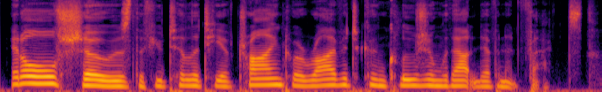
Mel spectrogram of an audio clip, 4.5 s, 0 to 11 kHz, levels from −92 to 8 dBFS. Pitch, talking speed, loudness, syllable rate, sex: 165 Hz, 200 wpm, -17 LUFS, 6.2 syllables/s, female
